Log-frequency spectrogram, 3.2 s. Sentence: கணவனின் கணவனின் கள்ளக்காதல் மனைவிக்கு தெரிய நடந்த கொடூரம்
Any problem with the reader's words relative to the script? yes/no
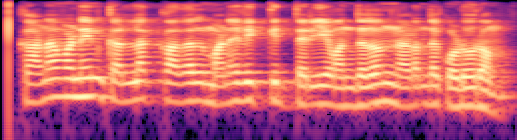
yes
